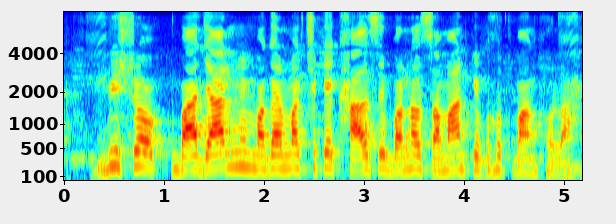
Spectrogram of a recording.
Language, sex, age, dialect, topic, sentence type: Bhojpuri, female, 60-100, Western, agriculture, statement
